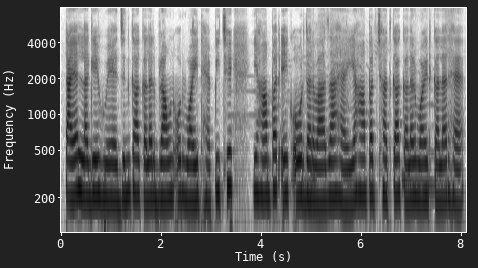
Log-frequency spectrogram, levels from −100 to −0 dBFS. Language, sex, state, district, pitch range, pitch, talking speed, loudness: Hindi, female, Odisha, Sambalpur, 190-210 Hz, 200 Hz, 185 wpm, -16 LUFS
